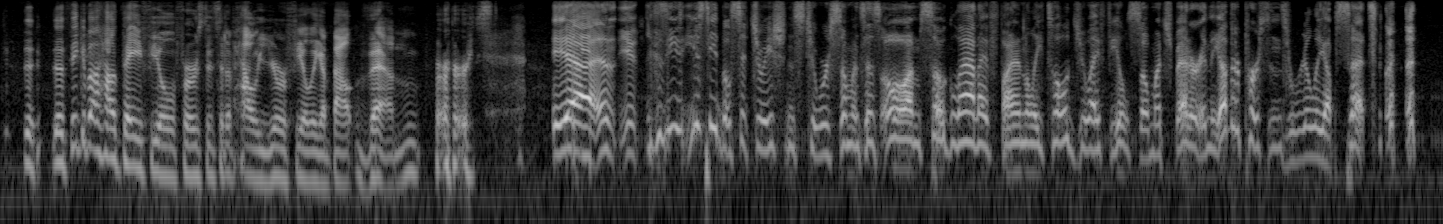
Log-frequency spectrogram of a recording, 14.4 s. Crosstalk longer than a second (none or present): none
